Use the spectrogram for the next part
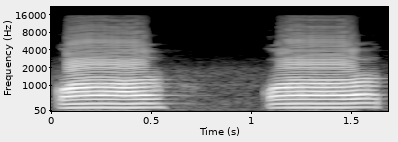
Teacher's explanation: Kemudian pada lafal qa di sini ada mad tabi'i yaitu qa. Tebalkan huruf qa-nya qa karena dia huruf isti'la yaitu pangkal lidah kita terangkat.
